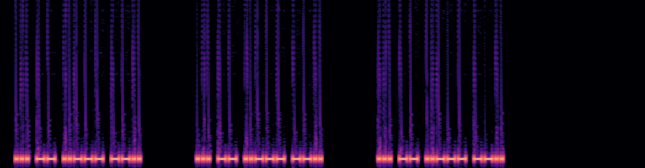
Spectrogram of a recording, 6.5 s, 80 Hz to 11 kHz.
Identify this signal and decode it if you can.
Morse code, heard as a keyed tone, about 46 wpm, 690 Hz. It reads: SM2Z SM2Z SM2Z
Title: DXCC-100 Call Signs - 4 Characters - Repeated 3x - 45wpm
